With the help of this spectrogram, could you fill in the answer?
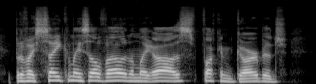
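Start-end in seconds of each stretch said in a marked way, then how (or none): none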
